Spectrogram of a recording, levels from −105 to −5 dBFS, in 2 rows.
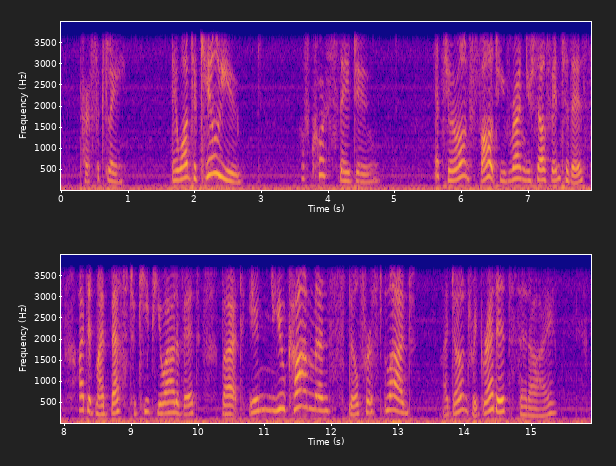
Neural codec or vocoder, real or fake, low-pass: vocoder, 22.05 kHz, 80 mel bands, WaveNeXt; fake; 3.6 kHz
